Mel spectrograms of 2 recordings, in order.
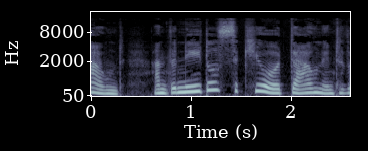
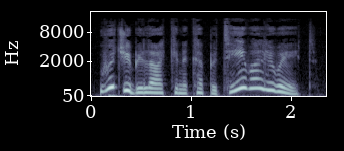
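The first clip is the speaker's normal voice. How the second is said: louder, lilting hostess offer; lightly voiced hostess; polite hostess; 4 semitones higher, 6 dB louder, faster than usual. A narrator's reading. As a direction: offer it brightly in character, higher and louder. Missus Hughes hosts the visitors.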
